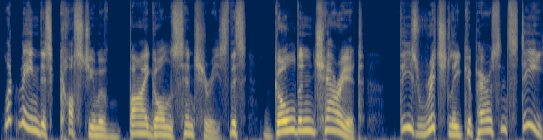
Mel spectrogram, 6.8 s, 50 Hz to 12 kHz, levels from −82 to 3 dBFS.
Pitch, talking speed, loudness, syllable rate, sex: 175 Hz, 115 wpm, -19 LUFS, 4.5 syllables/s, male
